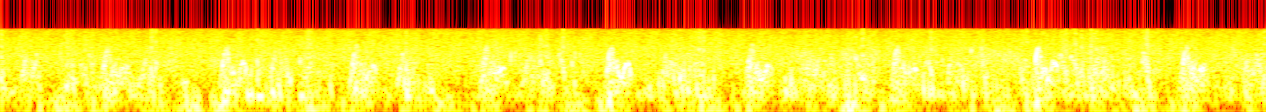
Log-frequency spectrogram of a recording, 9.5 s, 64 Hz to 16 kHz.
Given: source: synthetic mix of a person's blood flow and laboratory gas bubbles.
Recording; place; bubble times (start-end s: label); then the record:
Doppler ultrasound of blood flow; precordium
0.00-0.08 s: bubbles
0.43-0.77 s: bubbles
0.95-1.21 s: bubbles
1.34-1.43 s: bubbles
1.81-2.60 s: bubbles
2.99-3.28 s: bubbles
3.63-3.71 s: bubbles
3.79-4.35 s: bubbles
4.83-5.40 s: bubbles
5.84-6.62 s: bubbles
6.85-7.74 s: bubbles
7.92-8.71 s: bubbles
9.16-9.50 s: bubbles
From the record:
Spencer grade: 3 (all of the cardiac periods contain showers or single bubble signals, but not dominating or overriding the cardiac motion signals); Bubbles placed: only in the low amplitude regions of the cardiac cycle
